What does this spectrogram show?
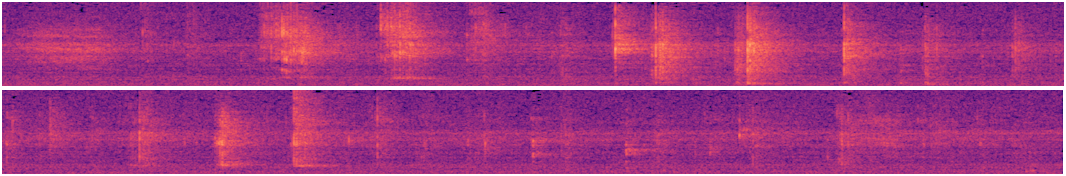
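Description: Close-up chewing and crunching of crispy deep-fried pork knuckle (crispy pata), with sharp crackles coming mostly in the first two-thirds and fewer toward the end, over a steady low hum.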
